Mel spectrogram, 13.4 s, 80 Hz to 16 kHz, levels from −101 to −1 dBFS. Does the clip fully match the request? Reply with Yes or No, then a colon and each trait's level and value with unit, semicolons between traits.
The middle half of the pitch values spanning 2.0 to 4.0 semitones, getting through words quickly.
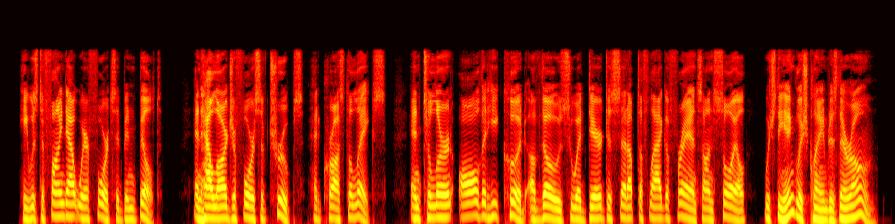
Yes: average, 3.3 semitones; fast, 225 wpm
